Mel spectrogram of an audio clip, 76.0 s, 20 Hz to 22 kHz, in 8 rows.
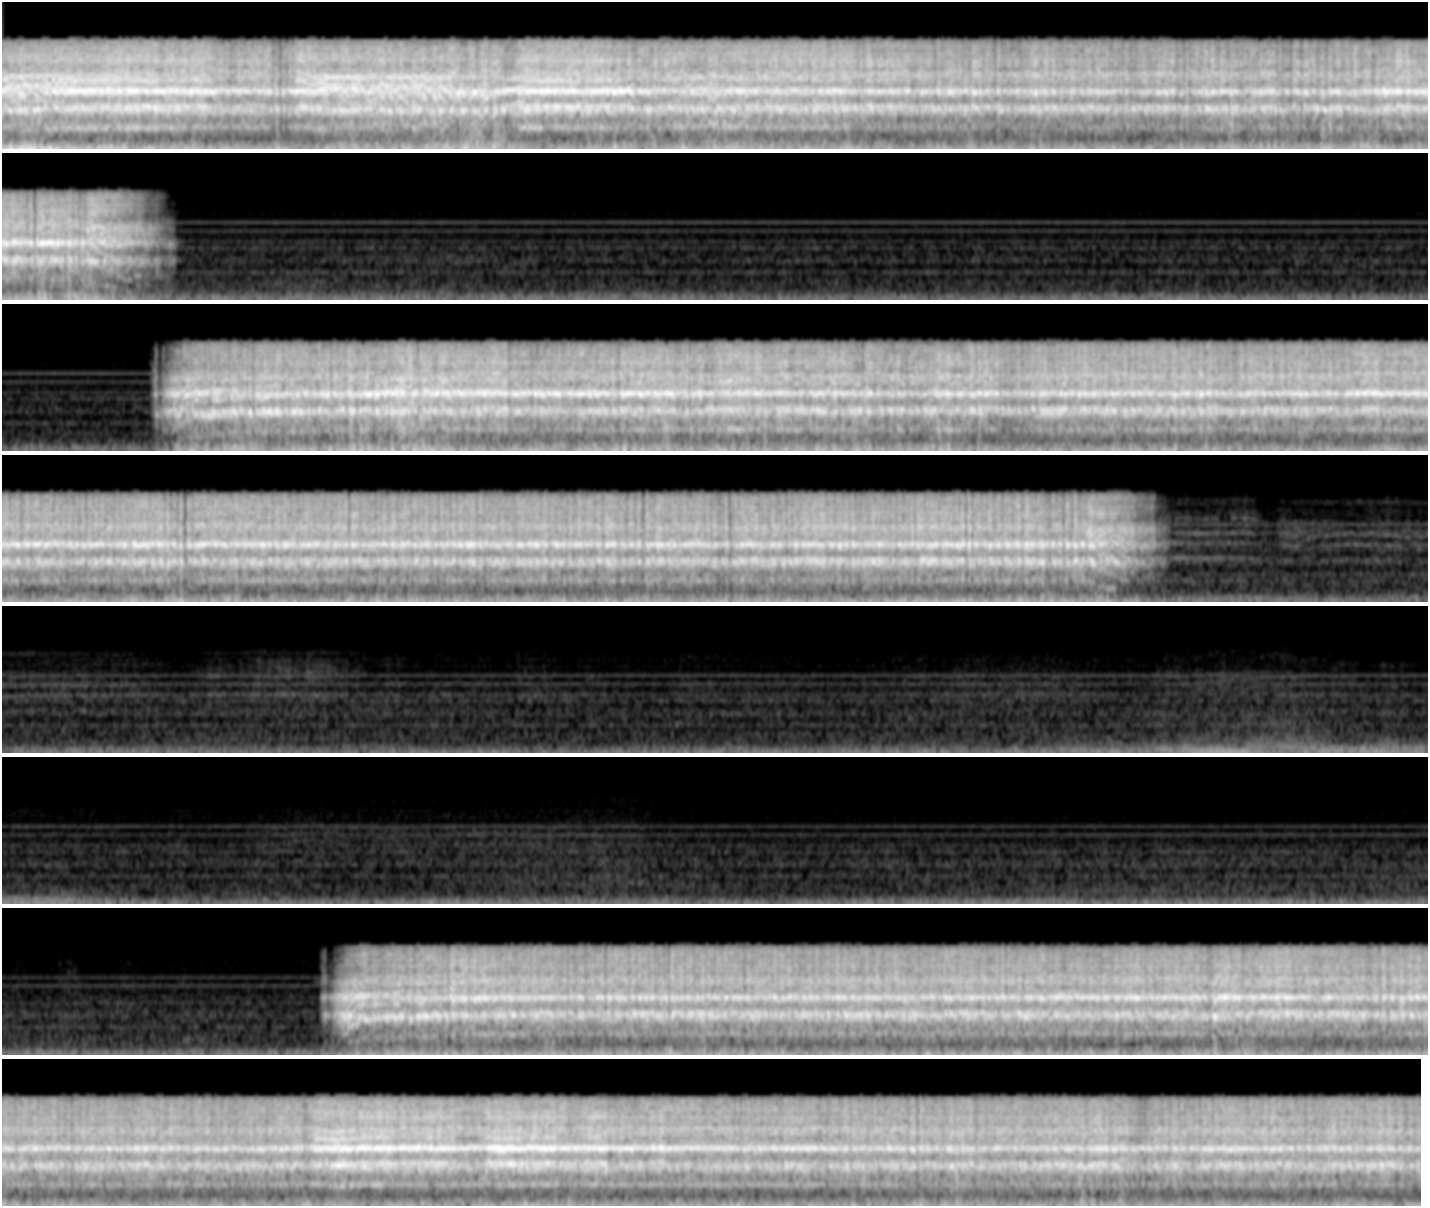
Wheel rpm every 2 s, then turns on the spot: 170, 160, 160, 160, 160, 20, 0, 0, 0, 0, 120, 160, 160, 160, 160, 160, 160, 140, 10, 0, 0, 0, 0, 0, 0, 0, 0, 0, 0, 30, 160, 160, 160, 160, 160, 160, 160, 160.
none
